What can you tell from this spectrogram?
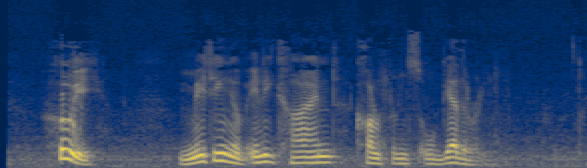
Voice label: "hui", Maori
